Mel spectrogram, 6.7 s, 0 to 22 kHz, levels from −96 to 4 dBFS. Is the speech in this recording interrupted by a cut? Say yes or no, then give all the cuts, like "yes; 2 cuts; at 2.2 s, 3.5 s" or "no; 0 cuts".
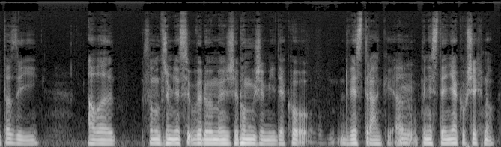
yes; 2 cuts; at 1.8 s, 3.2 s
